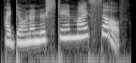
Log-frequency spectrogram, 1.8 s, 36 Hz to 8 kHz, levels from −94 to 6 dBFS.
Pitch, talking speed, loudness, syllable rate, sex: 275 Hz, 130 wpm, -15 LUFS, 4.3 syllables/s, female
